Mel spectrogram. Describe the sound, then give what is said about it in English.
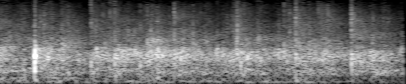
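A crowd applauds with a steady, dense wash of clapping that holds an even, moderate loudness throughout, with a few sharper individual claps standing out. “Let's applaud.”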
